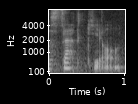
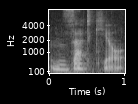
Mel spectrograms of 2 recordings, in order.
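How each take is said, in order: First: Zadkiel said with an "eh", like SET-keel; unsure pronunciation. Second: Zadkiel said with a flat "a", like ZAT-keel; retry Zadkiel as "ZAT-kil"; second-guessed pronunciation. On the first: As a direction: try Zadkiel as "SET-kil". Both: Real, not acted. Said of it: "I don't know".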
